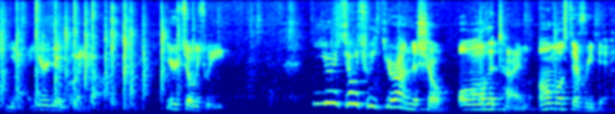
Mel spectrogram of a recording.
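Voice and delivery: high, sing-song pet voice; high cooing dog talk. Real, not acted. Talking baby talk to his dog.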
